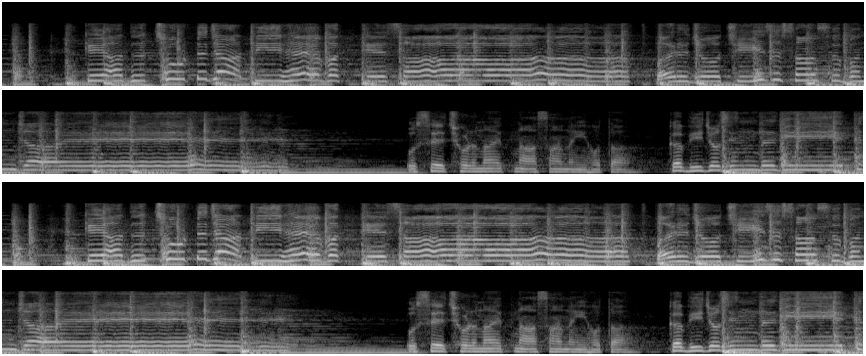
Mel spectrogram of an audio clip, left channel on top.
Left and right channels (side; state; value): left; quieter; 3.6 dB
